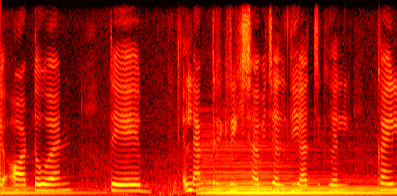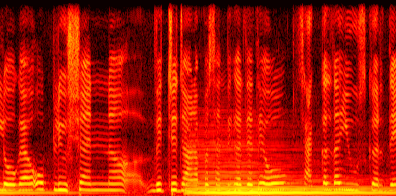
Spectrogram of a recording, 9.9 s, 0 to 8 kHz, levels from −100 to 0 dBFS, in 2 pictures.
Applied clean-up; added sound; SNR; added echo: none; Bowed string instrument; -1 dB; none.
